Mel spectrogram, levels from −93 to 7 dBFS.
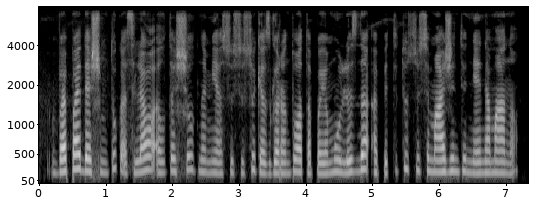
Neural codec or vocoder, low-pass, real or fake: none; 7.2 kHz; real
